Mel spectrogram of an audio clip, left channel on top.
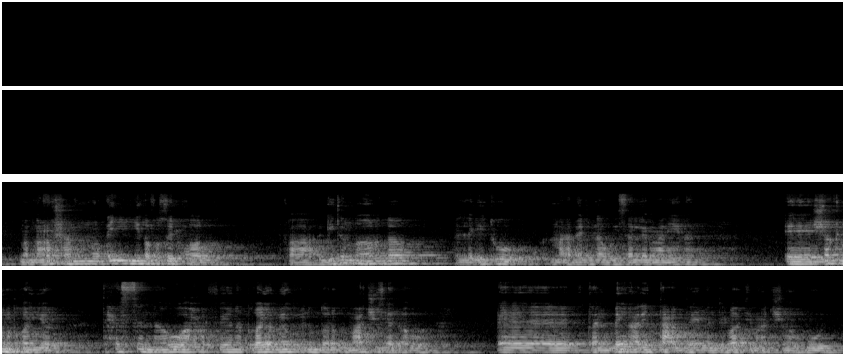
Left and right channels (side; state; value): left; silent; 59 dB below the other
